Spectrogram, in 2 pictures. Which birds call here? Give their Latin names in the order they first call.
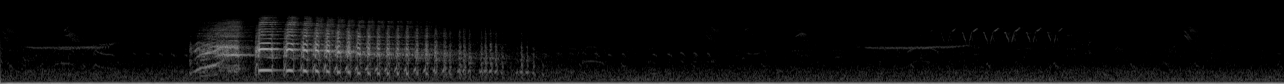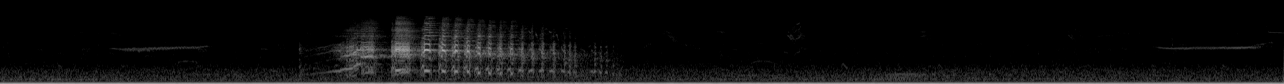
Garrulax canorus, Pternistis erckelii, Chlorodrepanis virens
